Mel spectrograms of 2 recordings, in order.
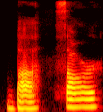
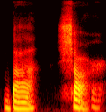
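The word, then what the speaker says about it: בשר: So the shin in the Paleo always makes the sh sound.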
